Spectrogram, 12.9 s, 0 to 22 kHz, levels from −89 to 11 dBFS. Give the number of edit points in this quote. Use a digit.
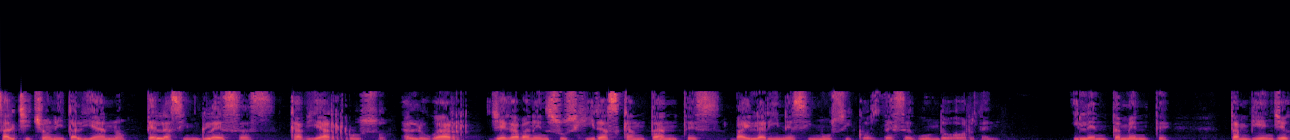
4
